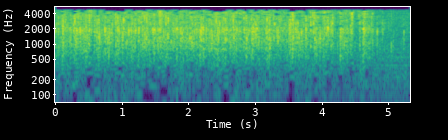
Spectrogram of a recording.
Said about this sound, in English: If you please stand, give them a round of applause.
